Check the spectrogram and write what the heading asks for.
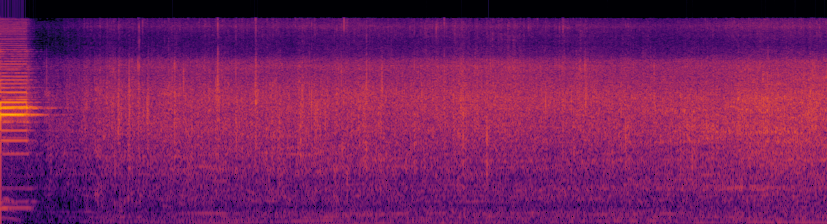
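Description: Car driving slowly in traffic, its engine and road noise heard from inside the car as a steady rumble that grows a little louder toward the end. A brief horn toot sounds right at the start.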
